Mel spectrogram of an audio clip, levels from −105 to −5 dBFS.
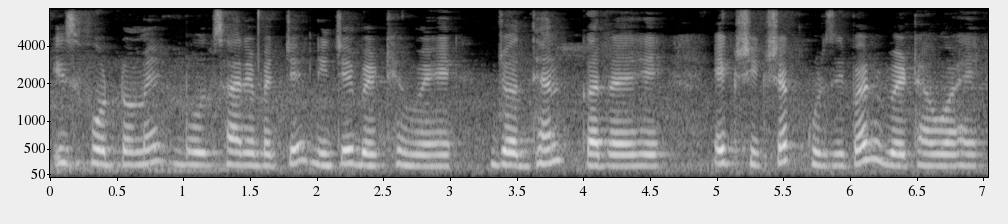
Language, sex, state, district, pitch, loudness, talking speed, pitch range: Hindi, female, Bihar, Bhagalpur, 220 Hz, -28 LUFS, 180 wpm, 210-245 Hz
